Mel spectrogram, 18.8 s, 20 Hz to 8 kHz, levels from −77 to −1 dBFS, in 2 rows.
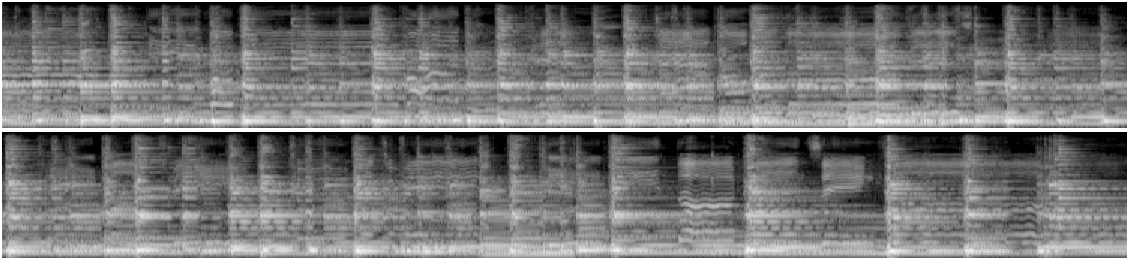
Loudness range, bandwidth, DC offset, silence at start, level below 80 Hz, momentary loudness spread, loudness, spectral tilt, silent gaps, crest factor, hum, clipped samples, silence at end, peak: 1 LU; 7.6 kHz; under 0.1%; 0 s; -48 dBFS; 6 LU; -15 LUFS; -6.5 dB/octave; none; 14 dB; none; under 0.1%; 0 s; 0 dBFS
